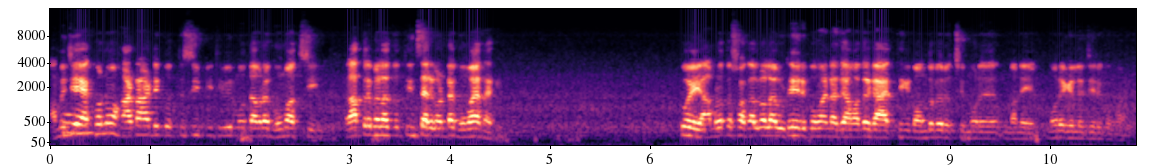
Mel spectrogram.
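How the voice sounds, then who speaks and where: Quizzing students as he teaches biology, this man talks rapid-fire in a high-pitched, steady, somewhat bright voice, dropping in English terms and tripping over words. The low-quality recording carries a little hiss or hum.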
